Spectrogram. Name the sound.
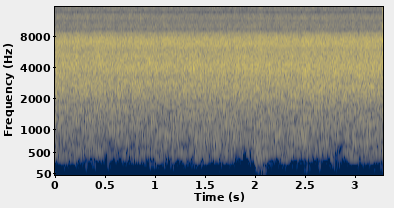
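potatoes frying in hot oil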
